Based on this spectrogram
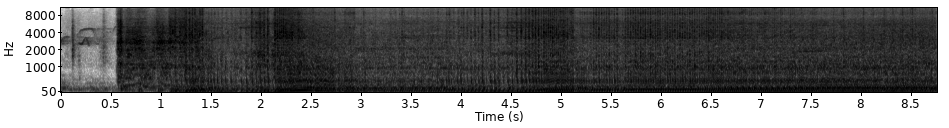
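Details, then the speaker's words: Junkyard Chevy LUV camper, long unrun, after fuel system cleaning and new fuel hose: engine catches straight away, revs briefly, then settles into steady even running with no knocks or misses; throttle sticking, not tuned up. "go baby holy C dude this thing is a ripper for real"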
